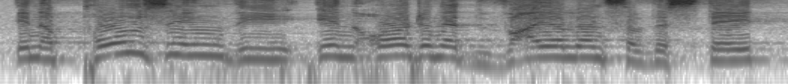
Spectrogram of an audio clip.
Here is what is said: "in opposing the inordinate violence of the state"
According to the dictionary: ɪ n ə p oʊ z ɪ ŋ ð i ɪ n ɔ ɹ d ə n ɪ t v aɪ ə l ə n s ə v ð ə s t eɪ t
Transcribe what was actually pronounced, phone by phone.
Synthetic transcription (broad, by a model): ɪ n ə p oʊ z ɪ ŋ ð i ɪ n ɔ ɹ d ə n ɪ t v aɪ ə l ə n s ə v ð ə s t eɪ t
